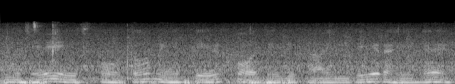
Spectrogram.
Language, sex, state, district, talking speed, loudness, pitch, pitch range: Hindi, male, Madhya Pradesh, Katni, 130 wpm, -17 LUFS, 100 Hz, 95-110 Hz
